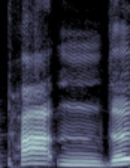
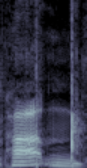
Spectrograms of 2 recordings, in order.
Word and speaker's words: partnered: Had six goes at it, and he still can't say it. – Part. – It's two syllables. – Partened.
